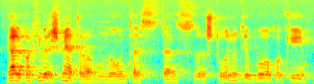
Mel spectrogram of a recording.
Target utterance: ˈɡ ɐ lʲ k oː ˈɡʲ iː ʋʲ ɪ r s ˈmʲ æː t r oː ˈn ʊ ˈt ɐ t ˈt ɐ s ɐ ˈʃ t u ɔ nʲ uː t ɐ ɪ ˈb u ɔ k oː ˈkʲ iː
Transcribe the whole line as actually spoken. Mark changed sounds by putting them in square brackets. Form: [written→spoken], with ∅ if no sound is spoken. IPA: ˈɡ ɐ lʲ k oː [ˈɡʲ→ˈkʲ] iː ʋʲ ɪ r [s→ʃ] ˈmʲ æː t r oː ˈn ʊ ˈt ɐ [t→s] ˈt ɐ s ɐ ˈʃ t u ɔ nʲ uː t ɐ ɪ ˈb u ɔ k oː ˈkʲ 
